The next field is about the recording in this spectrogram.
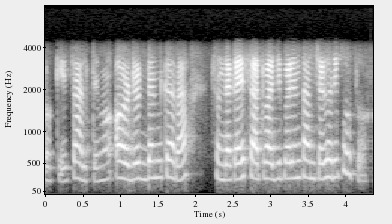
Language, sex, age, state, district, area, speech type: Marathi, female, 18-30, Maharashtra, Sangli, rural, conversation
